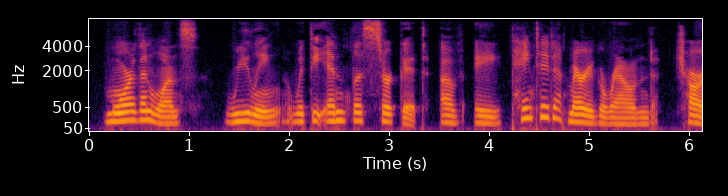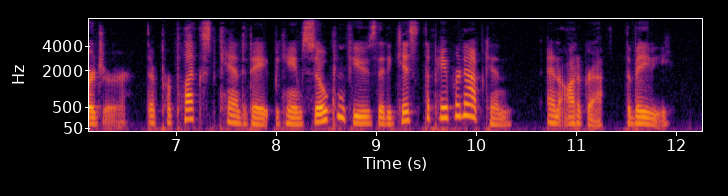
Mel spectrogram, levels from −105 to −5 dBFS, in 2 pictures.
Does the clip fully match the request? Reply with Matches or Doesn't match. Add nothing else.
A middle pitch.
Matches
